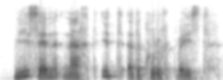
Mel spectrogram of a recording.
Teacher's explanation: Typisch dieses kehllautige K, wie auch in getrunken. Man nennt das auch die Gutturalisierung des K, ein wichtiges Kennzeichen des Südbayerischen.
